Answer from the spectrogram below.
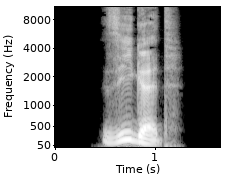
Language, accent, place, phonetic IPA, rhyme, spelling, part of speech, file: German, Germany, Berlin, [ˈziːɡət], -iːɡət, sieget, verb, De-sieget.ogg
- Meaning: second-person plural subjunctive I of siegen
